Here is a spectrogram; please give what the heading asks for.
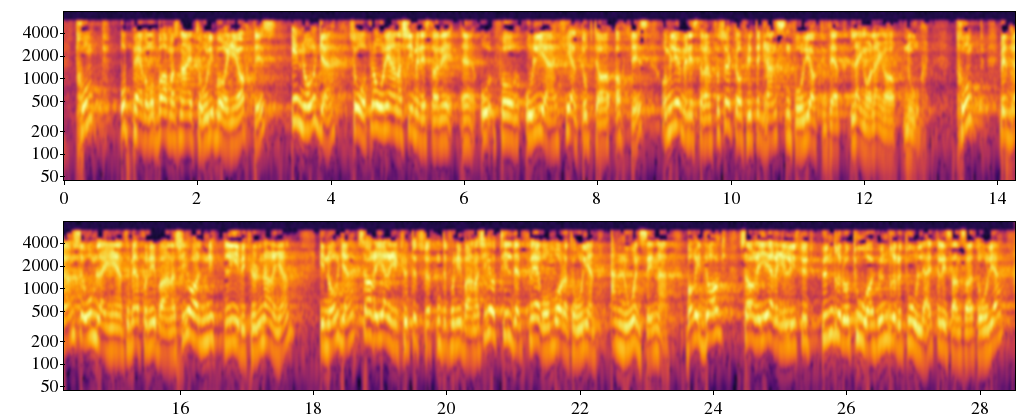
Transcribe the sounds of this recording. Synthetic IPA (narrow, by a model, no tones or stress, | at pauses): t̪ʰɾʊmpʊpheːʋəɾʊbɑːməsnæɪt̪ʰːɪlʊljəboːʁɪŋɪɑɾk̚t̪ɪs | ɪnɔɾɡəsɔoːpnəɾʊljəɛnæʂiːmɪnɪst̪əʁənɪ | fɔʁʊljəheːlt̪ʊpt̪ʰɪlɑɾkt̪ɪsʔɔmɪljøːmɪnɪst̪əɾənfɔsøːkəɾɔflʏt̪ːəɡɾɛnsn̩fʰɔʊljəɑk̚t̪ɪʋɪt̪ʰeːt̪lɛŋːəʁɔ̰lɛ̰ŋːə̰ʁnṵːʁ | t̪ʰɾʊmpʋɪlbɾɛmsəʊmlɛɡɪŋənt̪ʰɪlmeːʁfɔɾnyːbɑːʁəɛnæʂiːɔhɑt̪nʏt̪ːliːʋɪkʰʉlnæːʁɪŋən | ɪnɔɾɡəsɔhɑɾːɛjeːɾɪŋənkʰʉt̪ːət̪st̪œt̪n̩t̪ɪlfɔʁnyːbɑːɾɛnæʂiːɔt̪ʰɪld̪eːlt̪fleːɾəʊmʁoːd̪əʁt̪ʰɪlʊljənʔɛnːuːənsɪnːə̰ | b̥ɑːɾəɪd̪ɑːɡ | sɔhɑɾɛjeːɾɪŋənlyːst̪ʉːt̪hʉnd̪ʁəd̪əɔt̪ʰuːɑɦʉnd̪ʁəd̪əɔt̪ʰuːlæ̰ɪt̪əlɪsɛnsəʁɛt̪ːəɾʊljə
